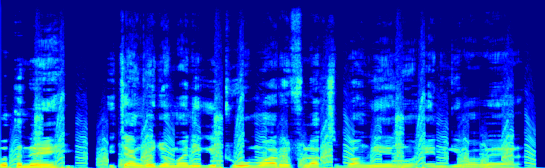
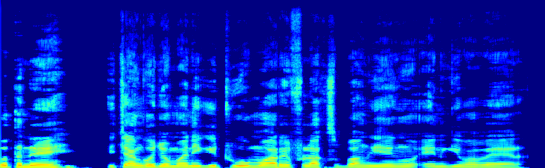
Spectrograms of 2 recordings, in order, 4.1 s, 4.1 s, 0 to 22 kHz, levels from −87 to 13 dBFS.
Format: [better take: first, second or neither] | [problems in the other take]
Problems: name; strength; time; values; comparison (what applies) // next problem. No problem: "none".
second | background sound (Scratching (performance technique)); 9 dB below the speech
